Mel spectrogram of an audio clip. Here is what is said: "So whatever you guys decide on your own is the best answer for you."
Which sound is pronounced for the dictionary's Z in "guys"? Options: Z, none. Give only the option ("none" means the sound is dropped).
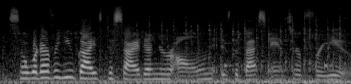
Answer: Z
